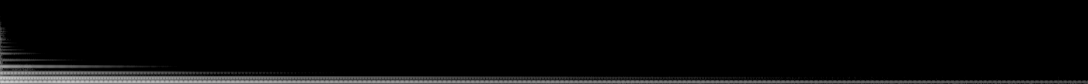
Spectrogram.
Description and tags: Soft strike on a bog wok. Sounds very warm with slight modulation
